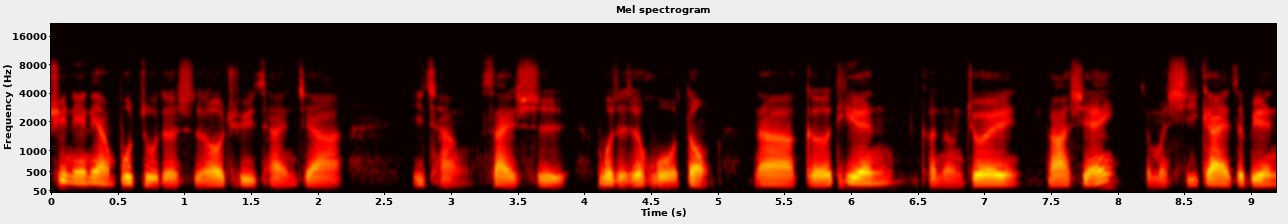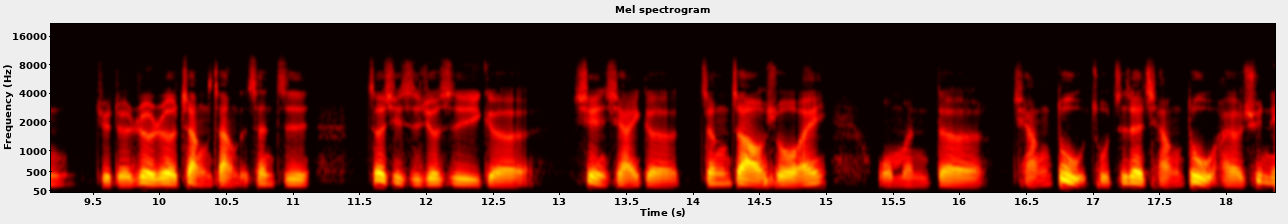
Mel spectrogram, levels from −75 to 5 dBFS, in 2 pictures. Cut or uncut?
cut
